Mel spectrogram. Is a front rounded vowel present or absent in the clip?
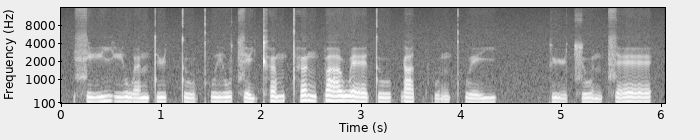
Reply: present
